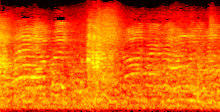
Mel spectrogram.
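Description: Several high-pitched voices chattering and calling in the background, with the loudest call about a second in.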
